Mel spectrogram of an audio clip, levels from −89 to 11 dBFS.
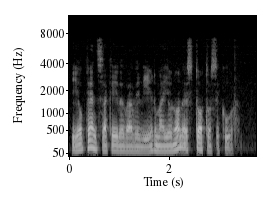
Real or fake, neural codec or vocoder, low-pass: real; none; 7.2 kHz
